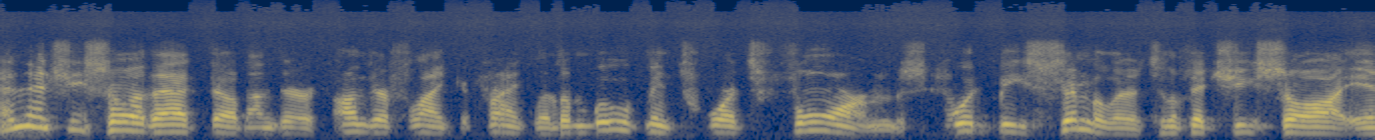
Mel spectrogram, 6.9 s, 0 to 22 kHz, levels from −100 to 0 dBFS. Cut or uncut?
cut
